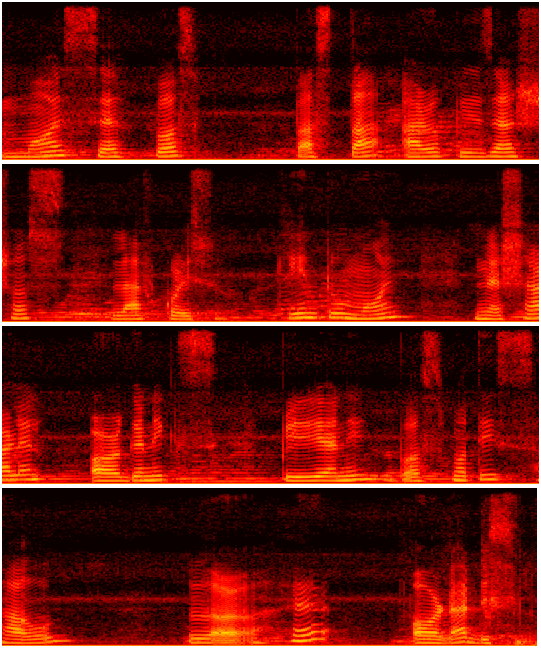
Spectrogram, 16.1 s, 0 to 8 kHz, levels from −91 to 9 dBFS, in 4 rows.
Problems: constant background noise, background conversations at intervals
